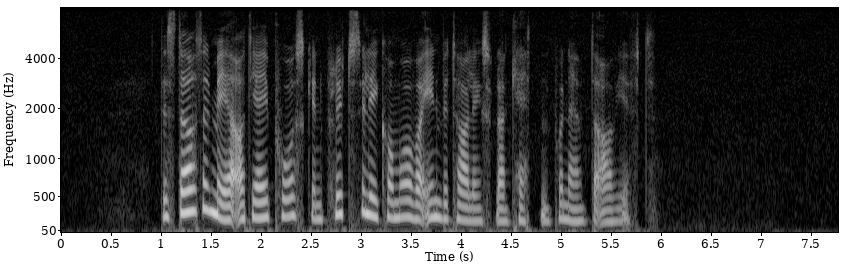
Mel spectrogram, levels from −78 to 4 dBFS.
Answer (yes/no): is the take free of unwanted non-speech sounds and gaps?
yes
